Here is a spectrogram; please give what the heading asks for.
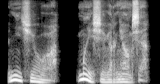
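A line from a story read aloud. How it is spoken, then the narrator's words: Whisper. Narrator (Russian): прошептал егерский капитан-поручик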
